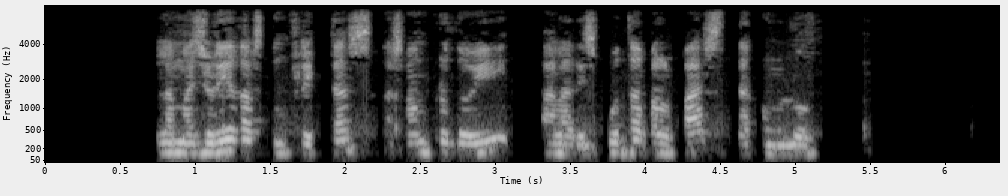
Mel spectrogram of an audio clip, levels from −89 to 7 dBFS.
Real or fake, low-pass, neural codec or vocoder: real; 7.2 kHz; none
